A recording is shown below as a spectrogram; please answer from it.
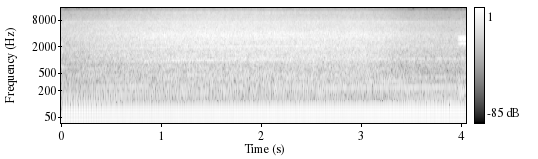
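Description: A Triumph GT6 engine running just after starting, a steady low rumble with a continuous mechanical hum that holds evenly throughout, close by, with no voices.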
